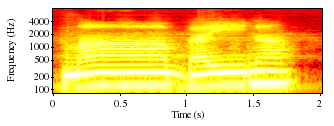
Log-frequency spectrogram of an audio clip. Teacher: یعلم، یعلم ہے، ان کی آواز نرم ہوگی. ما بینا، ما کے بعد الف، الف یعنی یہاں پر مدہ ہے، حروف مدہ میں سے ہے، الف سے پہلے زبر لمبا کریں گے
